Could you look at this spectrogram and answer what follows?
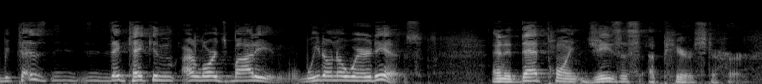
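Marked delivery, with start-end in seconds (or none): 0.0-4.2 mock weeping, high-pitched, words through tears. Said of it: "you can just hear her crying".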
